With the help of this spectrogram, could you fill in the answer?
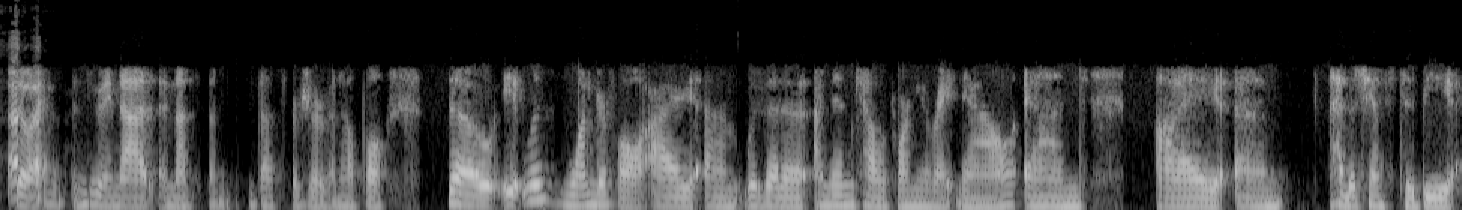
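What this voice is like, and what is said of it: Slightly gravelly, worn voice. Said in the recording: “my voice is a little gravelly because I've been doing a couple of events”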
